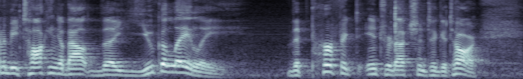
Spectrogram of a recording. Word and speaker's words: ukulele: the guitar and the ukulele, you are going to understand how the ukulele works. You're going to want to go buy one. And it's actually pronounced ukulele if we're in Hawaii.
